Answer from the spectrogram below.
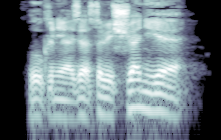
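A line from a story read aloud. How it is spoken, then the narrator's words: Barked. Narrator (Russian): рявкнул секретарь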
